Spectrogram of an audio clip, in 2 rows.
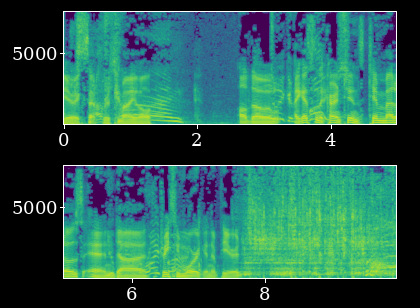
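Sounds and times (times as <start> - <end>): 
speech: 0.0 - 1.9, 2.6 - 8.0
toilet flushing: 7.6 - 9.9.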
